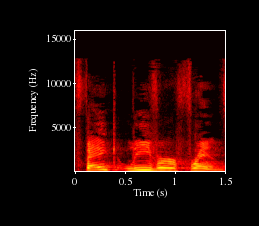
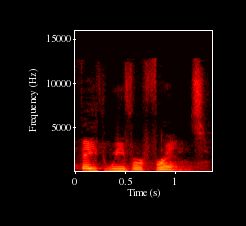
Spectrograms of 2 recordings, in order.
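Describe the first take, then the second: First: The name is said as Fank Lever Friends. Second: The name is said as Faith Weaver Friends. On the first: The speaker calls it wrong. "what's he say? Fank Lever Friends" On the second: The speaker calls it right. "cannot say Faith Weaver Friends"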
